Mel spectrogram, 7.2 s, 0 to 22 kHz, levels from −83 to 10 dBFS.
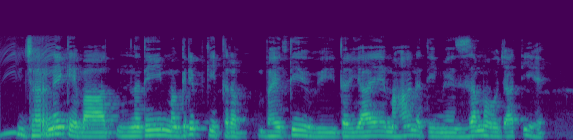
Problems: background sounds at intervals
